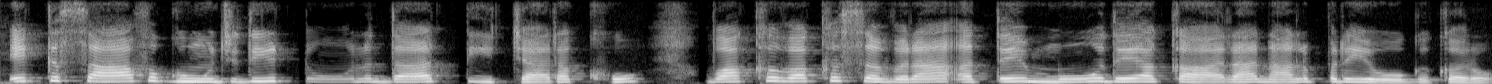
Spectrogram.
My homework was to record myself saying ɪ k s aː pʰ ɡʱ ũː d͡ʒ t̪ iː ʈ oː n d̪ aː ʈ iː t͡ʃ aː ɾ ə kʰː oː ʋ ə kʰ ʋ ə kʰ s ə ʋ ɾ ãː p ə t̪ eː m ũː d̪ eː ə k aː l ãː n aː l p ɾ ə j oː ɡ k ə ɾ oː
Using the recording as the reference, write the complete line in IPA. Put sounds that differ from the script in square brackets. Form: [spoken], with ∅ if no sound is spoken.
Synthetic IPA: ɪ k s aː pʰ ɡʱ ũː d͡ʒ [d̪] iː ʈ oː n d̪ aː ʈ iː t͡ʃ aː ɾ ə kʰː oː ʋ ə kʰ ʋ ə kʰ s ə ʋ ɾ ãː [ʔ] ə t̪ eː m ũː d̪ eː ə k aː [ɾ] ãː n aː l p ɾ ə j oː ɡ k ə ɾ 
